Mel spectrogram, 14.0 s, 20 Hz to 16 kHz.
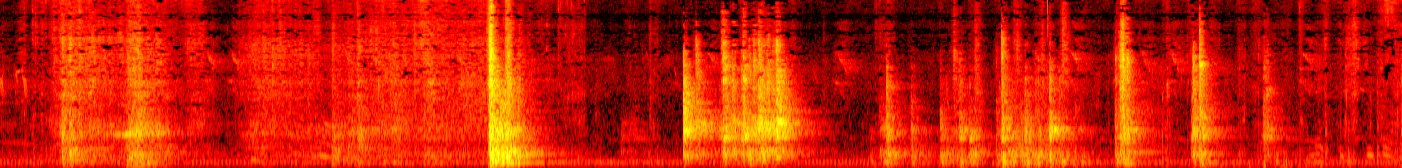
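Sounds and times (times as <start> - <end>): metal tailgate slamming: 4.8 - 5.4.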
